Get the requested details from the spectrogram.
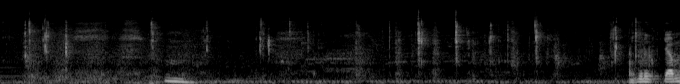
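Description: Young men crunch on crisp food while eating.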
